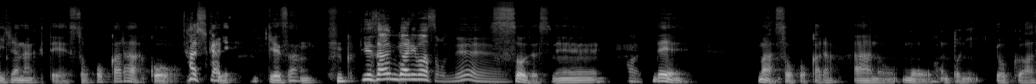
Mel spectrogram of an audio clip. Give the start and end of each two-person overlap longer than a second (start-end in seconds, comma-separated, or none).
none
